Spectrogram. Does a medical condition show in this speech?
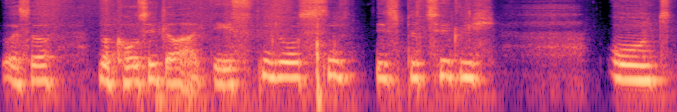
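Yes: Parkinson's disease; diagnosed at age 45, brain tumour then multiple sclerosis first suspected; ten years since onset.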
